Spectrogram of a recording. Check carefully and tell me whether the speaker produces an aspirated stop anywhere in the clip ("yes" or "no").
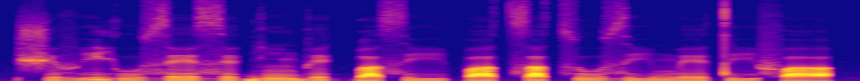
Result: no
